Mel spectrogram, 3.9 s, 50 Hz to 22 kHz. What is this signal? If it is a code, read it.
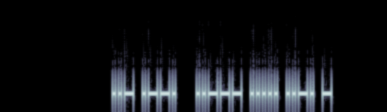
Morse code, heard as a keyed tone, about 40 wpm, 700 Hz. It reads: UP 25FT
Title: Common QSO Phrases 40wpm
